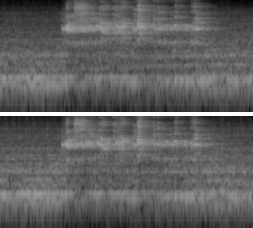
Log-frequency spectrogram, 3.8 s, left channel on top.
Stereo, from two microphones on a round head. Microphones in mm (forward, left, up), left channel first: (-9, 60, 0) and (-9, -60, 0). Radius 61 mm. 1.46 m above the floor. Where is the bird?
30° right (ahead or behind), 0.9 m.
